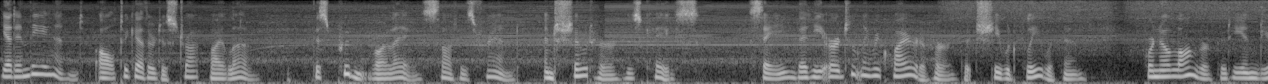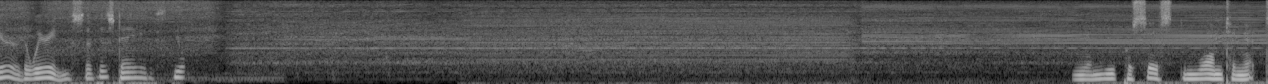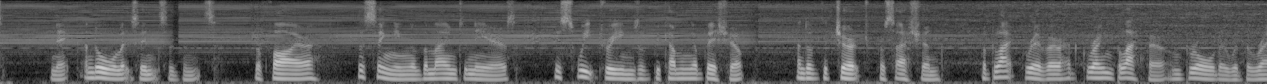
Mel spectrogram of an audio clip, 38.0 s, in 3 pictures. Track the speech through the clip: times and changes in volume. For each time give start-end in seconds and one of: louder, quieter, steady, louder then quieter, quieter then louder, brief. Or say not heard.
0.0-14.6 steady
23.4-38.0 steady.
